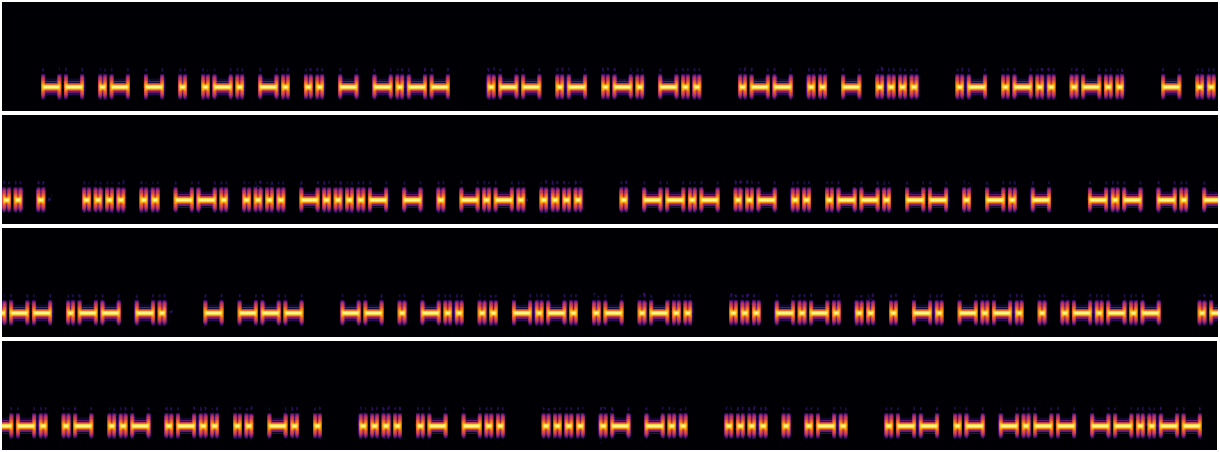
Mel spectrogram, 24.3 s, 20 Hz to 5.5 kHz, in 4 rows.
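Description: Morse code, heard as a keyed tone, about 42 wpm, 600 Hz. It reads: MATERNITY WARD WITH ALL THE HIGH-TECH EQUIPMENT KNOWN TO MEDICAL SCIENCE. PAULINE HAD HAD HER WAY,
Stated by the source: Morse code sending of an English novel at 42 wpm.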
